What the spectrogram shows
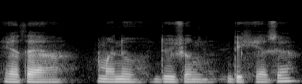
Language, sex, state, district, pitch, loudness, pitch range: Nagamese, male, Nagaland, Kohima, 120 Hz, -20 LUFS, 115-125 Hz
